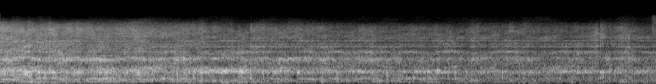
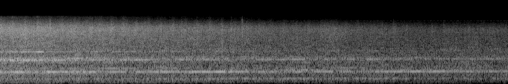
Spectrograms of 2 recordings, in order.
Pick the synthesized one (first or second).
first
